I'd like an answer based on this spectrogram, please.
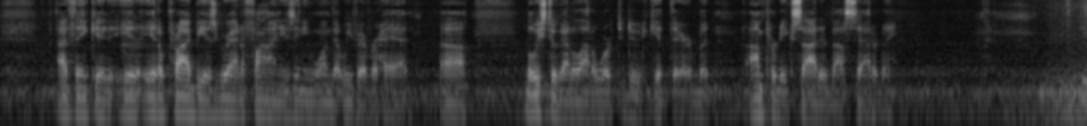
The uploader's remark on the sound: Press Conferences & Post-Game Interviews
